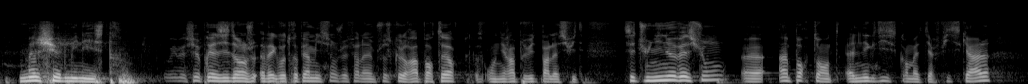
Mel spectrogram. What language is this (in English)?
French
